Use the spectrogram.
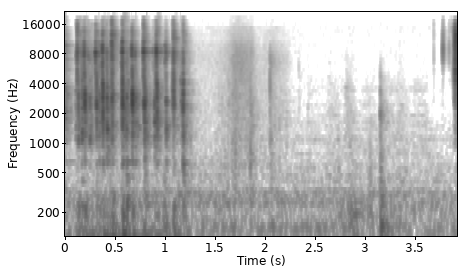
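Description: Rapid clicking of computer keyboard keys in a quick burst lasts about a second, followed by a few scattered faint keystrokes in a quiet room.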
